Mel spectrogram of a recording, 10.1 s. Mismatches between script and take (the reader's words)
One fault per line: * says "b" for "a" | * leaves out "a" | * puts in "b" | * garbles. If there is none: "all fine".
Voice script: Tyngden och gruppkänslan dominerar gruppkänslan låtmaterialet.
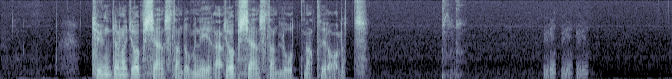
all fine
